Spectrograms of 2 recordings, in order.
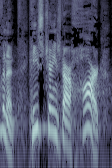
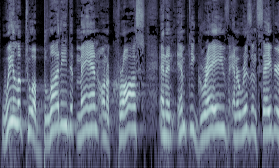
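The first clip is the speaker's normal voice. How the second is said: ordinary talk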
